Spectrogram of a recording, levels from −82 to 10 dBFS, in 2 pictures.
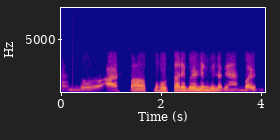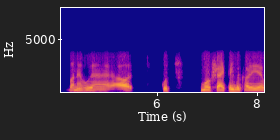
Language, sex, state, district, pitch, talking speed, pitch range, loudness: Hindi, male, Bihar, Gopalganj, 120 Hz, 130 wpm, 115-125 Hz, -18 LUFS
